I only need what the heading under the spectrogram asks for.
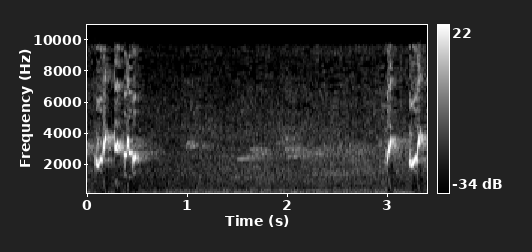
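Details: Sông Kon style song of the Red-whiskered bulbul, meant for teaching a fresh wild-caught bird: a brisk warbled phrase of looping whistles, a pause of over two seconds, then a second similar phrase begins.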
